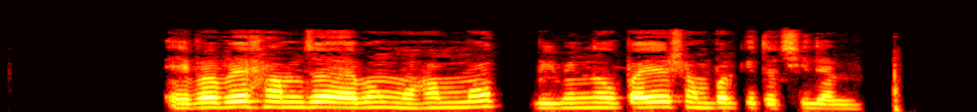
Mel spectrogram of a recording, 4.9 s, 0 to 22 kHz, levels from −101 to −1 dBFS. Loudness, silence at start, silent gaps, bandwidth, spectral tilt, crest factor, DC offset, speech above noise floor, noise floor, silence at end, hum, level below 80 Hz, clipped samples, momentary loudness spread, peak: -17 LUFS; 0.85 s; 2.52-2.65 s; 7.4 kHz; -6.5 dB/octave; 16 dB; under 0.1%; over 73 dB; under -90 dBFS; 0.6 s; none; -60 dBFS; under 0.1%; 12 LU; -2 dBFS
